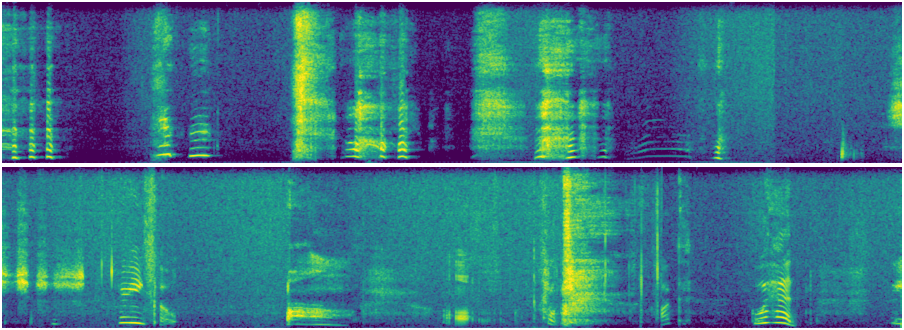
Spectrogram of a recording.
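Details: Cheesecake, a pet cat almost a year and a half old, struggling to move in a loose jacket and growing angry with it, gives several drawn-out, arching meows between bursts of coaxing human speech indoors.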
